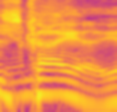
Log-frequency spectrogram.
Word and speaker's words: Vizcaya: So correct my pronunciation if, I, right. I'm, in, if I'm incorrect. The Vizcaya Museum. Vizcaya, yeah.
